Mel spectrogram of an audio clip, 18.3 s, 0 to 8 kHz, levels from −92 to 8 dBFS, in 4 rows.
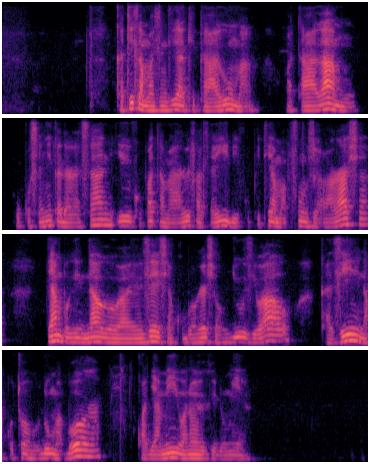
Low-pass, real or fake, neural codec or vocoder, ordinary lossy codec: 7.2 kHz; real; none; Opus, 16 kbps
